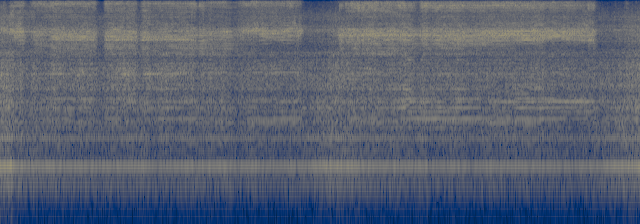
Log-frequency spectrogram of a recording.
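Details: Pattern-making lathe turning a shortened small wood workpiece: steady spindle hum under an even cutting hiss with no chatter or thumping; the piece turns smoothly without flex.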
